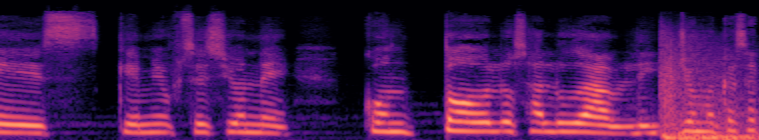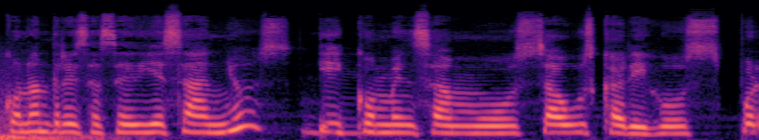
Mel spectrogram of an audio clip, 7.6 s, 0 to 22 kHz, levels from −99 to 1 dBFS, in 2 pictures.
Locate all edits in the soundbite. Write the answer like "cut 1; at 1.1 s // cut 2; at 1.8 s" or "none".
cut 1; at 3.4 s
